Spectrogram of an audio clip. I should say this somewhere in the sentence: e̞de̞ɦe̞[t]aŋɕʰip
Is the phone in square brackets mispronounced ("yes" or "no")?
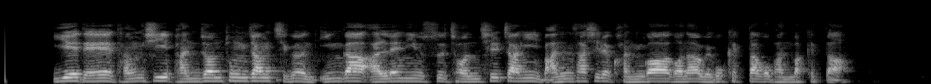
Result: no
